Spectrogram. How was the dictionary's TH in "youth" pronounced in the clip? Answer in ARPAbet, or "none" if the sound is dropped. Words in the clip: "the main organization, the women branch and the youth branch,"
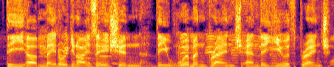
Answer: TH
